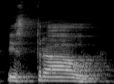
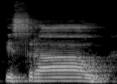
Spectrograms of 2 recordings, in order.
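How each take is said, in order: First: स्त्राव said slowly with a त्र cluster; स्त्राव, the wrong form with त्र, drawn out; slow demo of the mistaken स्त्राव; wrong form shown. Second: स्राव very slow, स joined straight to र; very slow teacher demo of स्राव; correct pronunciation. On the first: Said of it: "यहाँ भी त्र नहीं आएगा". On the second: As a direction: stretch स्राव out slowly, no त sound. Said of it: "स के साथ र आएगा". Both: Shown as a demonstration.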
